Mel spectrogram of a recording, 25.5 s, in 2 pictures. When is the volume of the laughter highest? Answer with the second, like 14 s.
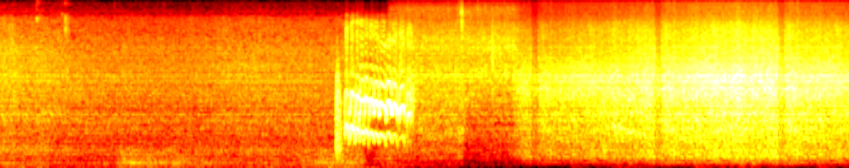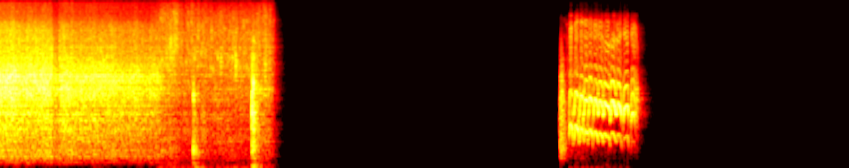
6 s.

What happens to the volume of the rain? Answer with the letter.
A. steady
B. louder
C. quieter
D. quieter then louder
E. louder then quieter
E.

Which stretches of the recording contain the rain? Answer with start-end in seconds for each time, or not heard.
0.0-16.9.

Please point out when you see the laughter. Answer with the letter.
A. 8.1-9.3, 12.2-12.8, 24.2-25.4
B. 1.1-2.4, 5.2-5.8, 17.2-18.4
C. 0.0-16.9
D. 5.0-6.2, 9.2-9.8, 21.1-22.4
D.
